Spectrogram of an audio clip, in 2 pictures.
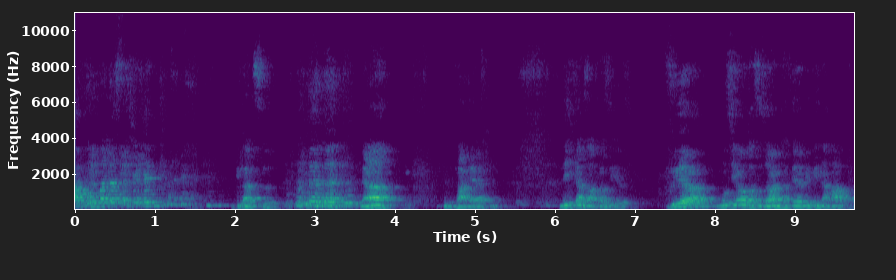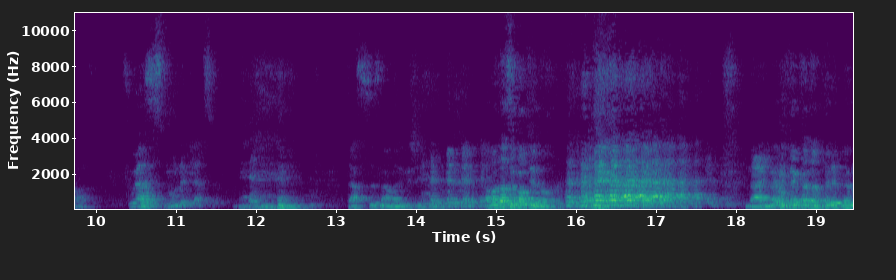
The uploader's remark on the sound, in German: Live in Lüdenscheid Teil 2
